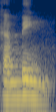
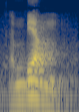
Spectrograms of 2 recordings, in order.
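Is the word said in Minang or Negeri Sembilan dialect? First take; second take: Negeri Sembilan; Minang. First: It is said in Negeri Sembilan dialect. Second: It is said in Minang dialect.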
